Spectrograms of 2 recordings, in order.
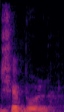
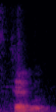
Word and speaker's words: Cebulj: Subito una domanda, la pronuncia corretta del nome, perché ci sono diverse correnti di pensiero. Clement Sebul. Ecco, Sebul.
